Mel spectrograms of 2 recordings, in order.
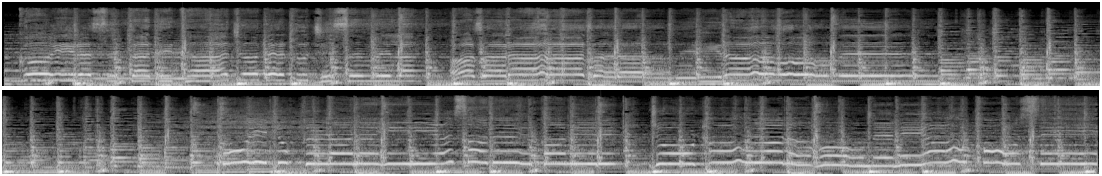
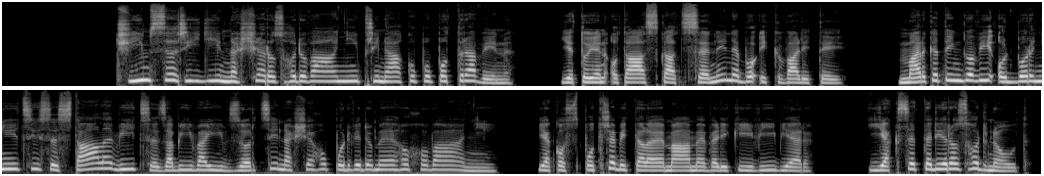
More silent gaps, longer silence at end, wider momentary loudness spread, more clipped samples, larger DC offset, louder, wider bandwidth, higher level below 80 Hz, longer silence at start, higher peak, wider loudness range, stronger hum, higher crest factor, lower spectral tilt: second, none vs 5.22-5.58 s, 8.52-8.96 s, 15.46-15.75 s, 18.60-19.05 s; second, 0 s vs 0.25 s; second, 5 LU vs 8 LU; neither; neither; first, -13 LUFS vs -17 LUFS; second, 16.5 kHz vs over 20 kHz; first, -26 dBFS vs -48 dBFS; second, 0 s vs 1.15 s; about the same, 0 dBFS vs 0 dBFS; about the same, 3 LU vs 5 LU; neither; second, 12 dB vs 18 dB; about the same, -5 dB/octave vs -5 dB/octave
